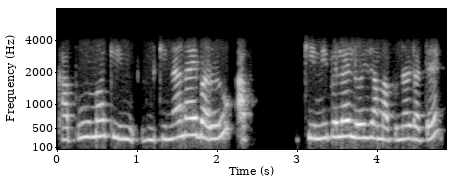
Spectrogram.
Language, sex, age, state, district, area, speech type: Assamese, female, 18-30, Assam, Nagaon, rural, conversation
